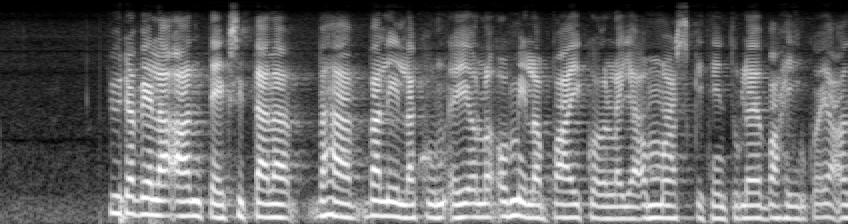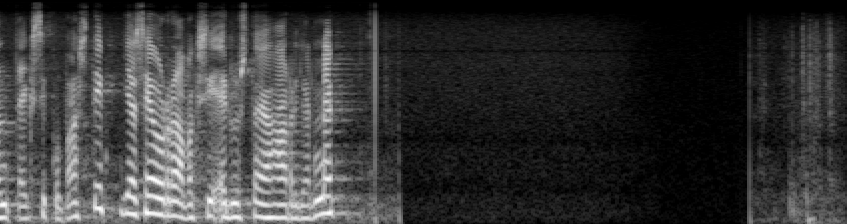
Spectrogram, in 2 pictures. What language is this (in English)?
Finnish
